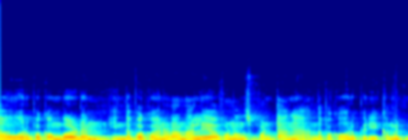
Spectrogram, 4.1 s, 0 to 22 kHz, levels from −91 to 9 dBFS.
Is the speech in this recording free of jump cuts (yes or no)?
yes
